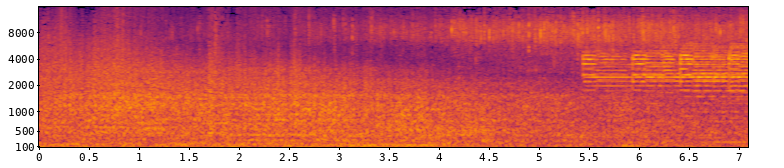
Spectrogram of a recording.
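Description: Steady, dense rain hiss with deep rolling thunder rumbling underneath, sound effects opening a song, loud and continuous, before a thin high musical tone quietly enters near the end.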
